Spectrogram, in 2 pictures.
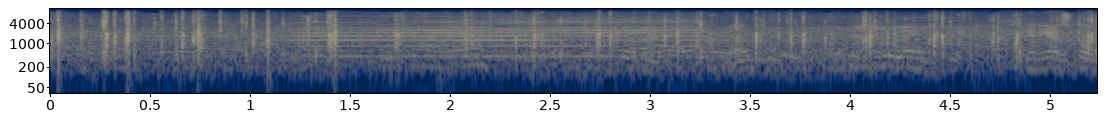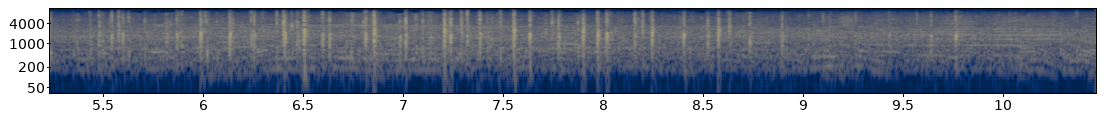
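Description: A group of men claps hands up close.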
